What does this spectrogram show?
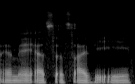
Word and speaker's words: MASVF: We spell massive the usual way now, M-A-S-S-I-V-E. But the first version of it was M-A-S-V-F. And that's kind of pronounced massive too.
